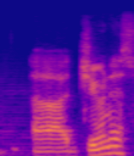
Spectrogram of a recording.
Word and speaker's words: Junis: Junis was pitching.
